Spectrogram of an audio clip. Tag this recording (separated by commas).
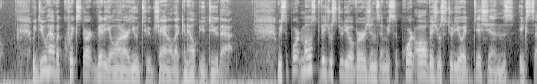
Speech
